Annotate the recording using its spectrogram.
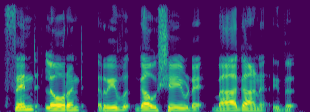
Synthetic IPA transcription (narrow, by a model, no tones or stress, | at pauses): sendlo̞ːrɐndriʋɨɡɐwʂejuɽe̞baːɡaːɳɨʔiðɨ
